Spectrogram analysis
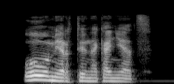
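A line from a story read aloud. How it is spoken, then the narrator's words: Barked. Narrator (Russian): рявкнул Конан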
